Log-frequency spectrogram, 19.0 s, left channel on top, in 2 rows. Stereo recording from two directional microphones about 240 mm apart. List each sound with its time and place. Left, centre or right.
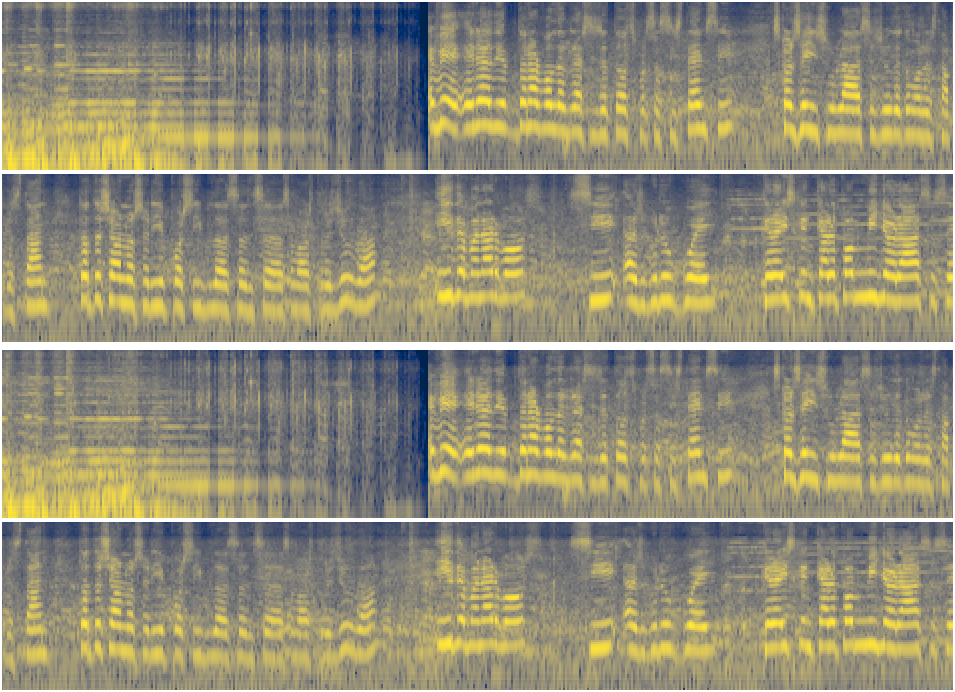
0.0 s music: centre
4.3 s a woman's voice: left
